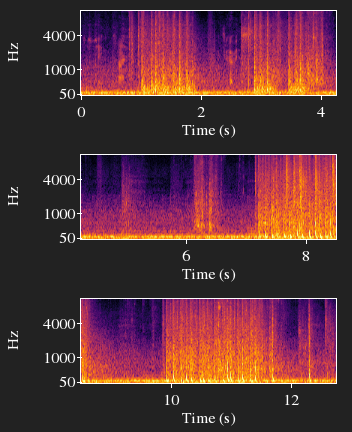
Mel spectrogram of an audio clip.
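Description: Gunfire crackles in bursts.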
